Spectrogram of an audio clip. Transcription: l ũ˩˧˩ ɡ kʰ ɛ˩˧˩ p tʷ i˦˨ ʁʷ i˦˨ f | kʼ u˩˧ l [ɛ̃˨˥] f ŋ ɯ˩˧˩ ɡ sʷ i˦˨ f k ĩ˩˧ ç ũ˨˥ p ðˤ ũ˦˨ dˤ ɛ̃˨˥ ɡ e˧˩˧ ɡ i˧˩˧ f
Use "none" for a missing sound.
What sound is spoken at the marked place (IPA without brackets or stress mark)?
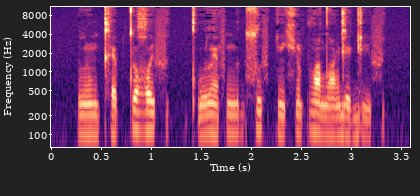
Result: ɛ̃˩˧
